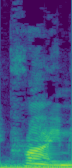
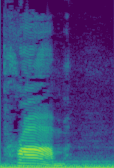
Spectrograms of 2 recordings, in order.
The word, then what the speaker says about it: Prime: something about prime wait if you don't work at Prime you say Prime you pronounce the letter I but I think part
